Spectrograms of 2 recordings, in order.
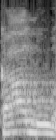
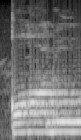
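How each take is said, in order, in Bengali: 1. প্রথম ব্যঞ্জনটি হালকা ও সাধারণ। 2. প্রথম ব্যঞ্জনটি গভীর ও ভারী। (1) "বাংলা ব্র্যাকেটে যদি থাকে লেখা, তাইলে এটার উচ্চারণ হয়ে যাবে এরকম" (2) "কোরআনের আয়াত হলো"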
